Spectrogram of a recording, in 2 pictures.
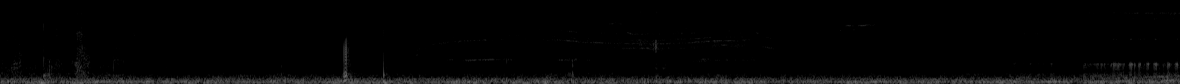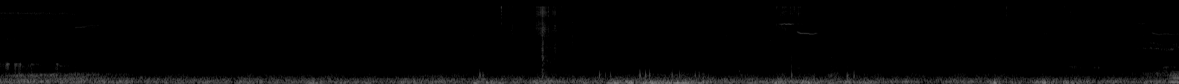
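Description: Faint outdoor ambience: a steady low rumble, with a few short chirping calls, likely birds, about four to seven seconds in.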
